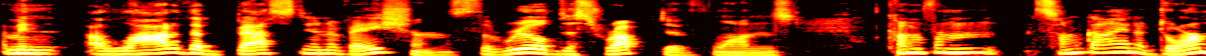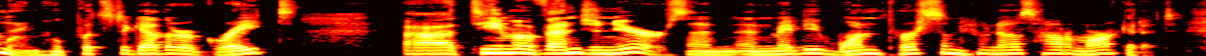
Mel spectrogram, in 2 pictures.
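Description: A man speaks in a plain, everyday voice with an American accent, fairly high in pitch, with lively intonation at a moderate pace. The recording is very clean and dry, close with no echo, over a silent background. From California. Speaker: business consultant and professional speaker. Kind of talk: interview.

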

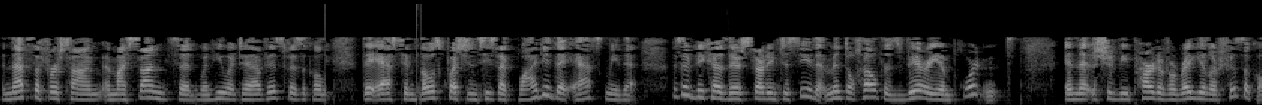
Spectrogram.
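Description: A woman with an American accent has an unremarkable speaking voice at a medium pitch. She speaks fairly quickly with ordinary pitch variation. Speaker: retired hospice nurse. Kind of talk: interview.

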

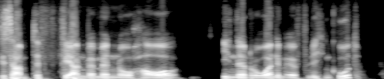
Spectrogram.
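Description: Here a man has an ordinary speaking voice, with medium pitch, ordinary pitch variation and a moderate pace. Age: 40s. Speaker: utility engineer and manager. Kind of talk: interview. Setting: studio.

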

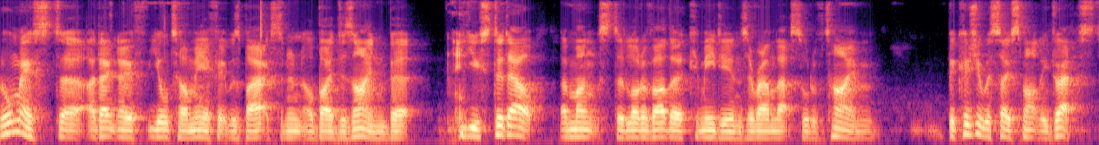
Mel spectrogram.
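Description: A man speaks at a fairly quick pace with a London accent. His pitch is fairly low, with ordinary variation. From London (Croydon). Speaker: podcast host, bespoke tailor. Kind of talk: casual interview chat.

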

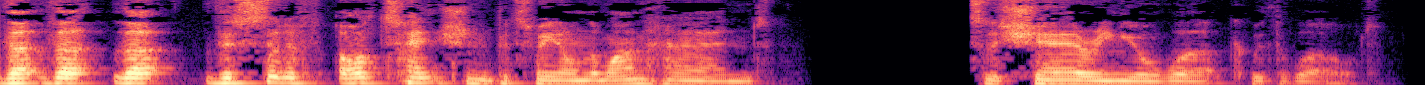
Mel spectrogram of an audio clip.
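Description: Using a plain, everyday voice at medium pitch, a man speaks at a fairly slow pace with lively intonation and big swings in loudness. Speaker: podcast host. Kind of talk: casual interview.

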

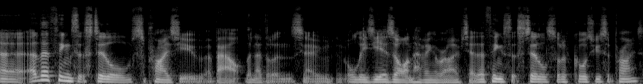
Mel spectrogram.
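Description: A man with a British accent talks at a very fast pace with hardly any pauses. His medium pitch shows ordinary pitch variation. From UK. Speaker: diplomat and podcast host. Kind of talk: interview.

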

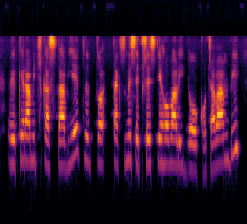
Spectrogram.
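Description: A woman's unremarkable speaking voice, fairly high in pitch, at a fairly slow pace. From eastern Slovakia, Prešov. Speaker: retired chemistry professor, expatriate. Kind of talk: interview.

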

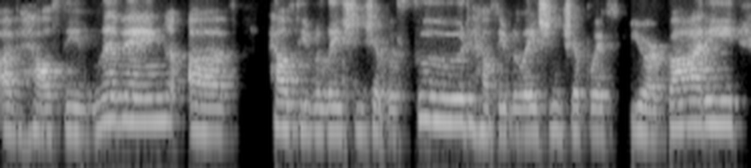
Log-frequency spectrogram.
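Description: With a New York accent, a woman talks at a medium pitch and a moderate pace, with ordinary pitch variation. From New York, Staten Island. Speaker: nutrition coach and author. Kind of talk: interview conversation.

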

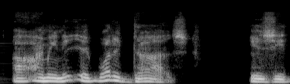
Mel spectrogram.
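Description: His voice has a somewhat breathy quality. The man talks very slowly. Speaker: radio host. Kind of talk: interview.

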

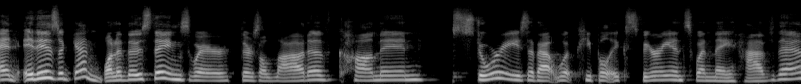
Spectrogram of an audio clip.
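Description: A normal speaking voice from a woman at medium pitch, with ordinary pitch variation, a fairly slow pace and hardly any pauses, on a very clean recording with a silent background. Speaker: death doula podcast host. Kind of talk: interview conversation.

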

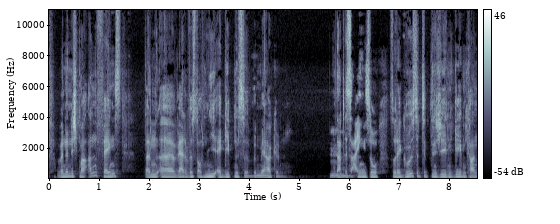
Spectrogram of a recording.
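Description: Somewhat breathy and medium in pitch, a man's voice moves at a moderate pace with ordinary pitch variation. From Germany, Aachen. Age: 20s. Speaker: copywriter. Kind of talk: casual interview chat. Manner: hesitant, many fillers.

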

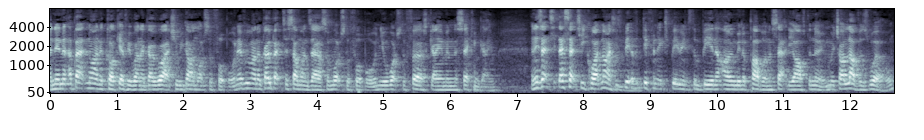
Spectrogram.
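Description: A man with a Cockney accent and a fairly high pitch, very fast pace with hardly any pauses, ordinary pitch variation, and noticeable background noise. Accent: London Cockney. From East London, England. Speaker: podcast guest, football fan. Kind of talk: casual chat.

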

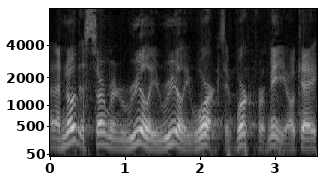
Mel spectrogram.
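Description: The voice is a man's, fairly high in pitch. He goes at a fairly quick pace. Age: 70s. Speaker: preacher. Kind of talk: sermon. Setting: church.

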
